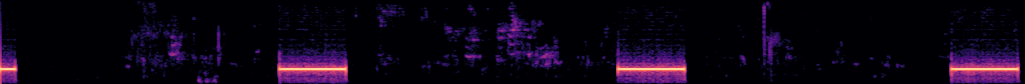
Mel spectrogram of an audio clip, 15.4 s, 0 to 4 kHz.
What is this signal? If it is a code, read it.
Ringback tone (Europe, 425 Hz), with speech.
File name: out- -2016- - - .13570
